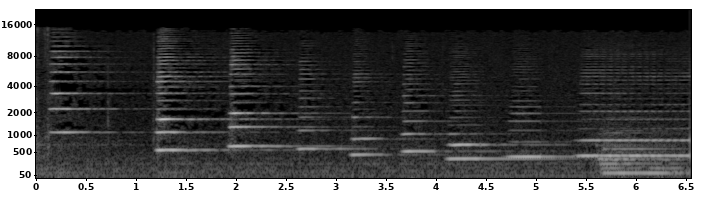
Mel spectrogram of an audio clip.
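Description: Tango music led by a bandoneón playing a slow melody of separate held notes, with low bass notes coming in near the end.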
